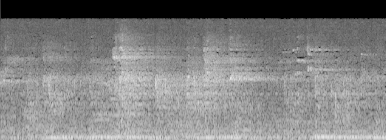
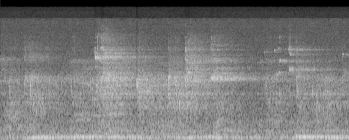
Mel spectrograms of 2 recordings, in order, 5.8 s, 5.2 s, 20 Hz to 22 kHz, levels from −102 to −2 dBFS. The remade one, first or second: first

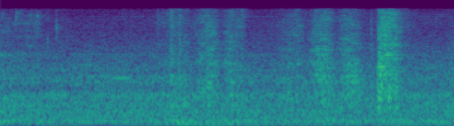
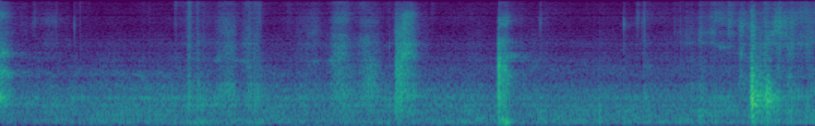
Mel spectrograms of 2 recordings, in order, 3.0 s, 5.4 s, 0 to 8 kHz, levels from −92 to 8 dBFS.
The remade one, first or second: second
